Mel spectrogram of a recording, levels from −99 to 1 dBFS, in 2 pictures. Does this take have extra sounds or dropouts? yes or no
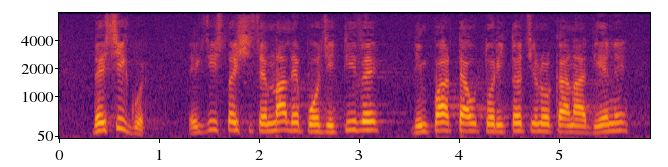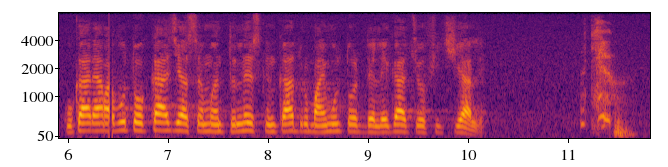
yes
